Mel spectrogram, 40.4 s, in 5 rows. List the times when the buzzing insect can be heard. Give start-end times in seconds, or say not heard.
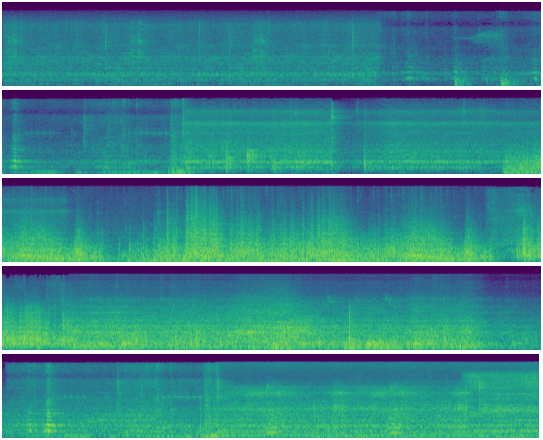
0.0-17.1, 32.4-40.3.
